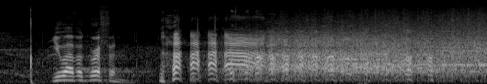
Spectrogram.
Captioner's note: laughter; audience cheers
